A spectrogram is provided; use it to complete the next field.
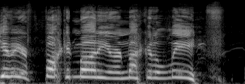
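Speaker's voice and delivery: very high, loud yelling. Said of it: "just yell, like".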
